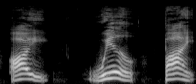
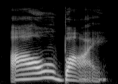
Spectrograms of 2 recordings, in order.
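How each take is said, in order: First: The words are said separately, with breaks. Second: The words are linked smoothly together.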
